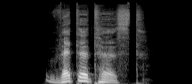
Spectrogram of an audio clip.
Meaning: inflection of wetten: 1. second-person singular preterite 2. second-person singular subjunctive II
- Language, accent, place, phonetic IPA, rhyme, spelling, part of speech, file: German, Germany, Berlin, [ˈvɛtətəst], -ɛtətəst, wettetest, verb, De-wettetest.ogg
